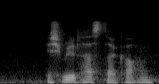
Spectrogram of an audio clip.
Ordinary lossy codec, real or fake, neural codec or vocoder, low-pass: none; fake; codec, 16 kHz, 0.3 kbps, FocalCodec; none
